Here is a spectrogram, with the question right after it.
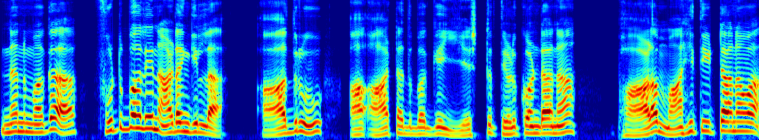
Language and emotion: Kannada, surprised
